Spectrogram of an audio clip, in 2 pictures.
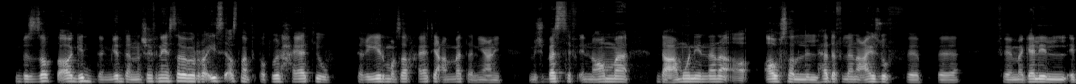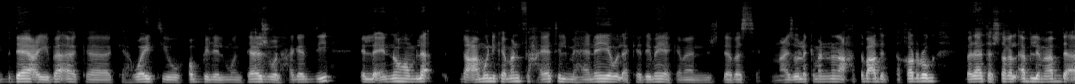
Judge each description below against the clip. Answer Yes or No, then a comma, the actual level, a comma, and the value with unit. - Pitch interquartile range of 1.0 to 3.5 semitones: Yes, average, 2.9 semitones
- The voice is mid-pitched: No, low, 125 Hz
